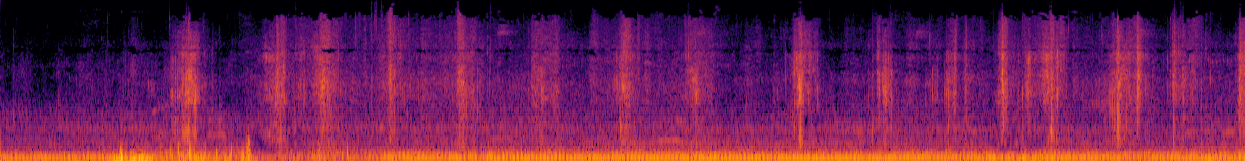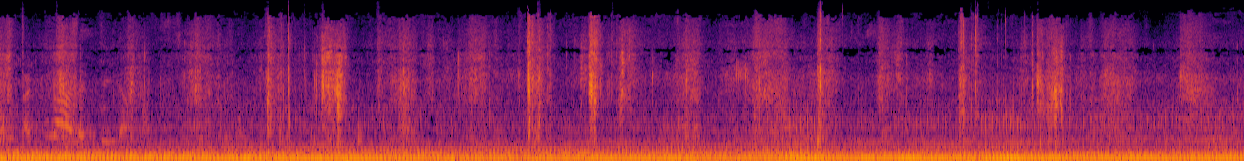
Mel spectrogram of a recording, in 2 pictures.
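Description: Footsteps crunch steadily over rough rock and then sand.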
